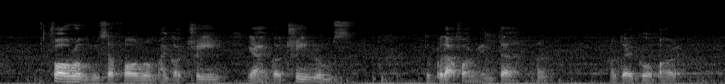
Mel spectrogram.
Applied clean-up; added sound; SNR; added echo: none; Livestock, farm animals, working animals; 14 dB; none.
